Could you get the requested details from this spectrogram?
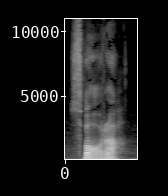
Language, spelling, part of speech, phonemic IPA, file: Swedish, svara, verb, /ˈsvɑːˌra/, Sv-svara.ogg
- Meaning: to answer, to reply, to respond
